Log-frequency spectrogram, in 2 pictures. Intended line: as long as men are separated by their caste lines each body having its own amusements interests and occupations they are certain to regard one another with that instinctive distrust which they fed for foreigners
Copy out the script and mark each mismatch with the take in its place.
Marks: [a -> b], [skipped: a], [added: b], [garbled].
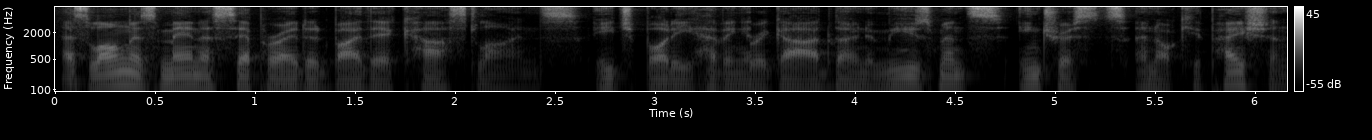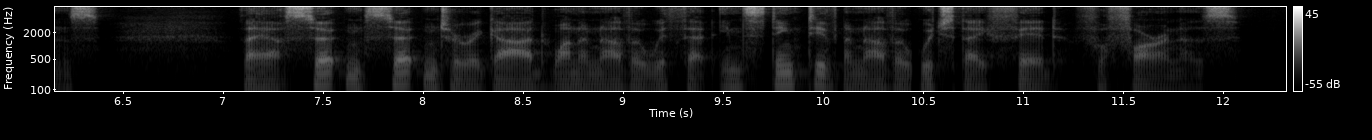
as long as men are separated by their caste lines each body having [its -> regard] own amusements interests and occupations they are certain [added: certain] to regard one another with that instinctive [distrust -> another] which they fed for foreigners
